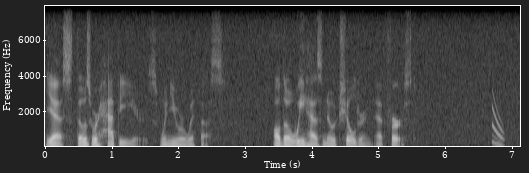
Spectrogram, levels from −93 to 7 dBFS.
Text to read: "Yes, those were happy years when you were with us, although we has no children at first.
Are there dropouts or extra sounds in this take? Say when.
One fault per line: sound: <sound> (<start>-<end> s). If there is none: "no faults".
sound: chirp (6.7-6.9 s)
